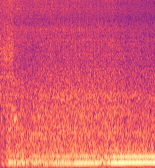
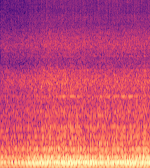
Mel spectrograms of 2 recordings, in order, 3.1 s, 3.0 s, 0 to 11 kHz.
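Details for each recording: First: 1972 Ford Mustang Mach 1, 351 Cleveland Cobra Jet V8, first start after rebuild with no adjustments, cold and sitting on the high-idle cam: a steady, elevated idle with a slight uneven lope. Cold fast idle after rebuild, untuned. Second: 1972 Mustang Mach 1 351 Cleveland Cobra Jet after rebuild, Flowmaster dual exhaust, Holley 650, heard from driver's seat, not yet warm: deep, lumpy cam idle, loping evenly without stumbling; healthy tuned V8 idle.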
